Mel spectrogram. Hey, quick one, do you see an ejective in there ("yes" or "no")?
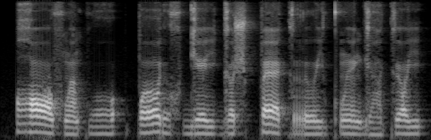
yes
